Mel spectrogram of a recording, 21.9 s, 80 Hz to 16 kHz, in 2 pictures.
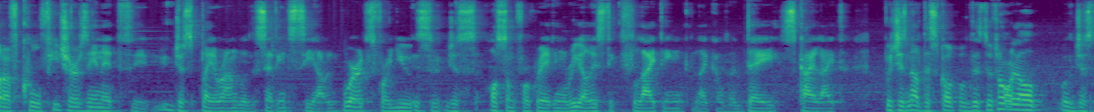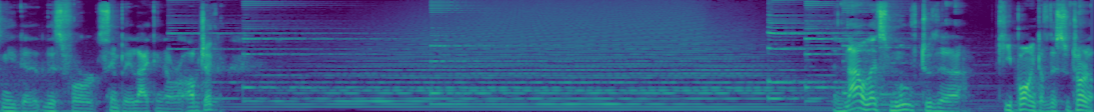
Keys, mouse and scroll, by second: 0.3 click, 3.4 click, 4.3 click, 5.2 click, 6.1 click, 9.1 click, 11.1 click, 12.4-12.7 scroll up 4, 13.0-13.3 scroll down 8.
